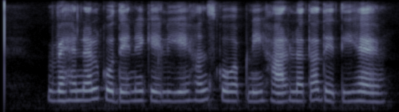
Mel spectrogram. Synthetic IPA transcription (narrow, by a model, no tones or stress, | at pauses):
ʋɛɦnəlkod̪eːnekelieɦɐ̃nskoɐpniɦaːɾlɐt̪ad̪eːt̪iɦɛː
